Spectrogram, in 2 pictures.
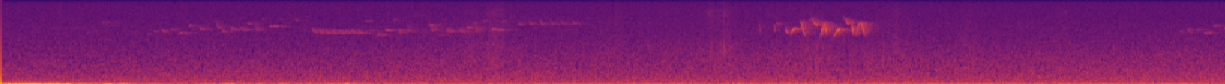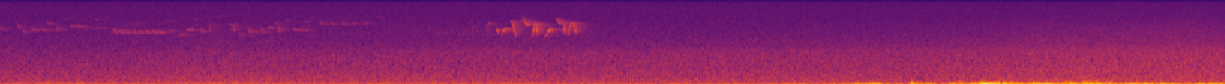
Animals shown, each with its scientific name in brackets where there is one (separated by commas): Canada Warbler (Cardellina canadensis), Winter Wren (Troglodytes hiemalis)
